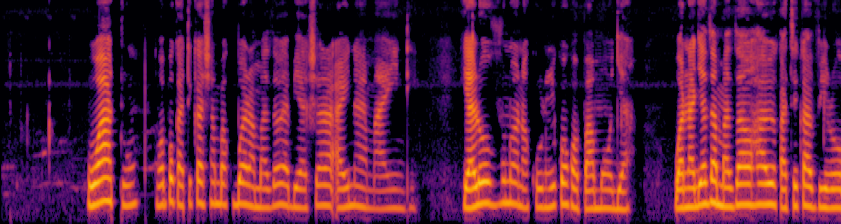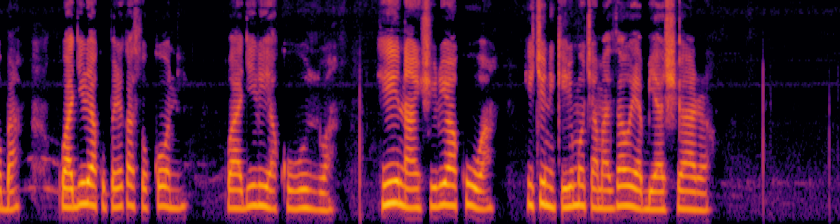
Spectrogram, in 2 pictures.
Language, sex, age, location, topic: Swahili, female, 18-24, Dar es Salaam, agriculture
